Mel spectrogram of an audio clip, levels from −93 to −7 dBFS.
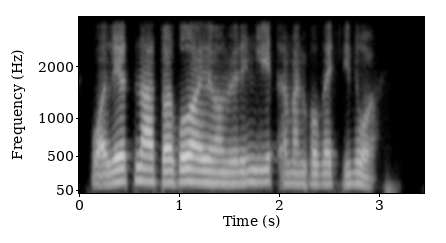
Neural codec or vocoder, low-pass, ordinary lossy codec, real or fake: codec, 16 kHz, 0.5 kbps, FreqCodec, larger model; 3.6 kHz; none; fake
